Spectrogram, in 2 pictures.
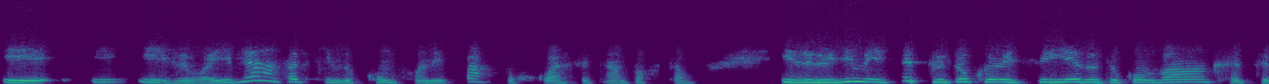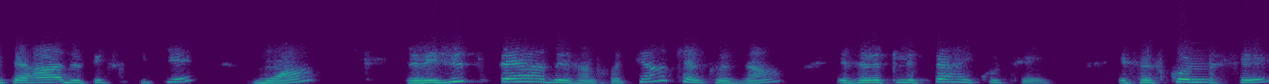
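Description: This woman has an ordinary speaking voice, pitched fairly high. She talks at a moderate pace with ordinary pitch variation. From Ukraine. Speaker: documentary filmmaker. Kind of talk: interview.

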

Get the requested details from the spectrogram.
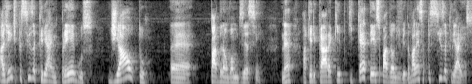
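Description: A man's somewhat breathy, fairly high voice with very wide pitch swings. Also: moderate pace. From Valença, Rio de Janeiro state, Brazil. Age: 30s. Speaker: neighborhood association president. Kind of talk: interview. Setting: video call.

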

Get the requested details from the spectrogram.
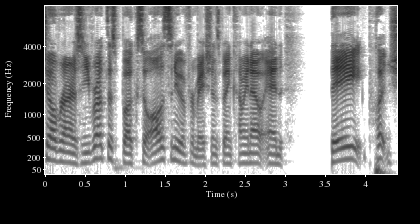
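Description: Someone does plain reading aloud. Nothing much sounds behind the voice.

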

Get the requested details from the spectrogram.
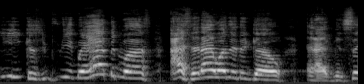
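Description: A female-sounding put-on character voice, high-pitched for a woman. The delivery moves at a fairly quick pace.

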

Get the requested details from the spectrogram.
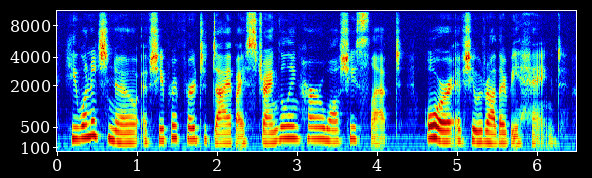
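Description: A woman's normal speaking voice, fairly high in pitch, with ordinary pitch variation and a moderate pace. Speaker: true crime podcast host. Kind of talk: scripted narration.

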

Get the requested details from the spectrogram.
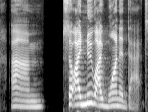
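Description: A woman with a Southern US accent, a fairly low pitch, and a bright, sharp tone, in a very clean recording with a silent background. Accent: US South. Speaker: podcast host. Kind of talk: casual chat. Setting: studio. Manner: loud.

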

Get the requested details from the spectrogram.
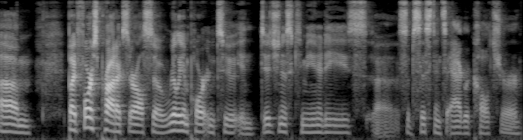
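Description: A man with an American accent uses a normal speaking voice at a fairly low pitch and a moderate pace. His loudness swings widely, with ordinary pitch variation. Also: very clean recording, silent background. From US Midwest (Chicago). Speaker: environmental economics researcher. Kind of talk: interview.

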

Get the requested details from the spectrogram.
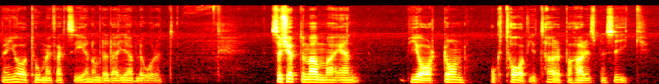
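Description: Speaking at a medium pitch, a man's voice carries vocal fry. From western Sweden, Gothenburg area. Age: 50s. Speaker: podcast host, musician. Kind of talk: scripted narration.

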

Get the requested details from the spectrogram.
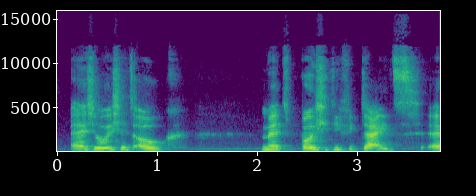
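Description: Her pitch is fairly high. This woman keeps a fairly even intonation. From Friesland, Netherlands. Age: 20s. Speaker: positive psychologist and coach. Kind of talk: personal testimony in a live stream. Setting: live video stream.

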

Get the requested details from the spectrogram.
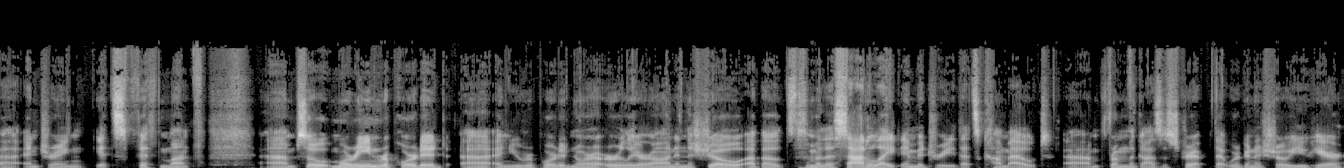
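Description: A man with a very deep, low pitch and vocal fry speaks at a moderate pace with ordinary pitch variation and hardly any pauses, in a dry, close sound with no echo. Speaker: military analyst. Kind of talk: video analysis commentary.

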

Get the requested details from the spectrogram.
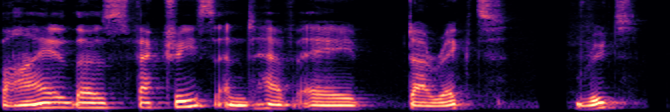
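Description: A man is speaking. His intonation is lively. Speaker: podcast host. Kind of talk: casual chat.

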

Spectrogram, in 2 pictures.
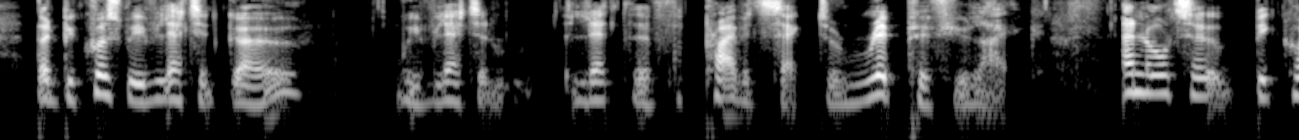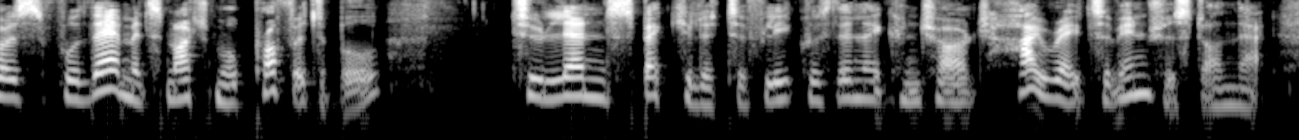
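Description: A woman's medium-pitched voice with vocal fry. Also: ordinary pitch variation, moderate pace. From Africa. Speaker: political economist. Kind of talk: interview.

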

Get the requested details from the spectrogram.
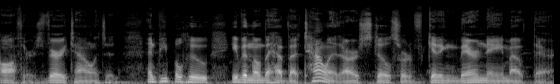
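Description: A man with a very deep, low pitch speaks at a fairly quick pace. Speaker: podcast creator and narrator. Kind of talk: casual interview. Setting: in person, live show venue.

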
